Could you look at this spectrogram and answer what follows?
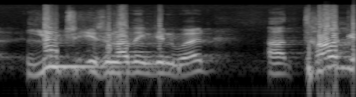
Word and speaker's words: thug: Thug, as they pronounce it, which is tug, of course, in Hindi, came from the actual thugs in our country.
